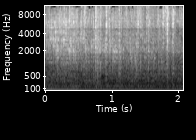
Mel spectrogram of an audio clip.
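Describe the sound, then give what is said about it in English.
An egg sizzles as it hits an overly hot frying pan, giving a steady bright hiss with fine crackles throughout and no voices. “We already heated ours to a desired temperature. Okay, that's a little too hot, but it'll be fine. Hopefully. You can leave that in. We're gonna crack our egg in.”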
